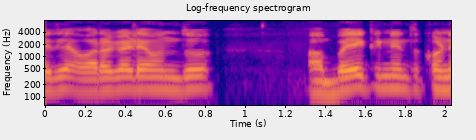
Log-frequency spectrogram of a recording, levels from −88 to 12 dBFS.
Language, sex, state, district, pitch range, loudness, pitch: Kannada, male, Karnataka, Koppal, 155-165 Hz, -17 LUFS, 160 Hz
